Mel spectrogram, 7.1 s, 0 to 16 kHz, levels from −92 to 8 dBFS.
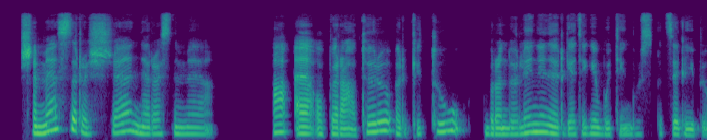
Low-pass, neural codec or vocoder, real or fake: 10.8 kHz; none; real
